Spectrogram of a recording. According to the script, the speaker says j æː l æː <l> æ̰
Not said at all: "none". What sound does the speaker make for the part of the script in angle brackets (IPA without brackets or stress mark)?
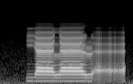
ɭ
